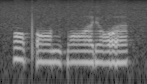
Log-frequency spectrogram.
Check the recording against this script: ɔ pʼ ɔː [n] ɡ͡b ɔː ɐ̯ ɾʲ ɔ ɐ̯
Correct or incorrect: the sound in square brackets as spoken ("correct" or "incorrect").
correct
